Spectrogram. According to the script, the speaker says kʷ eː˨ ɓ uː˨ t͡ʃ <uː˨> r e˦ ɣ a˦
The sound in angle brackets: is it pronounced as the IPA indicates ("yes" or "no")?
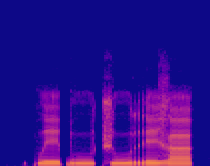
no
